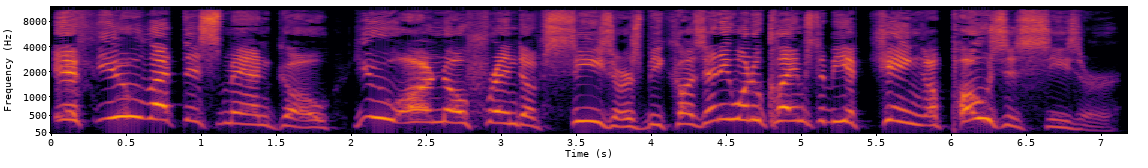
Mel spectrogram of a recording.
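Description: A man voicing an angry mob of priests demanding an execution in a dramatic scripture telling, shouting vehemently. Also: extremely high pitch, very animated, measured pace, hardly any pauses, dry recording, studio quality, pitched above the performer's own voice, heavily acted. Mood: furious shouting.

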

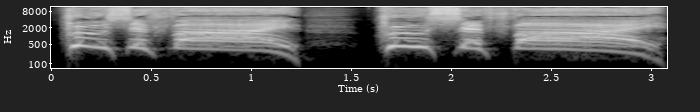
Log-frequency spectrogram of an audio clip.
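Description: A man voicing an angry mob of priests demanding an execution in a dramatic scripture telling, shouting vehemently. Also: extremely high pitch, expressive, drawn-out words, no room sound, studio quality, voice pushed up, exaggerated voice. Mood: furious shouting.

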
